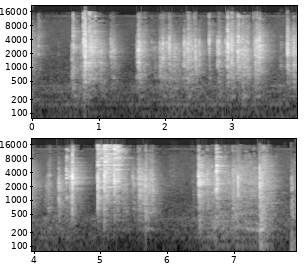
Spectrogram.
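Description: Plastic utensils clatter and clink in quick irregular bursts as a kitchen drawer is cleared out, close and fairly loud with brief pauses between handfuls.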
